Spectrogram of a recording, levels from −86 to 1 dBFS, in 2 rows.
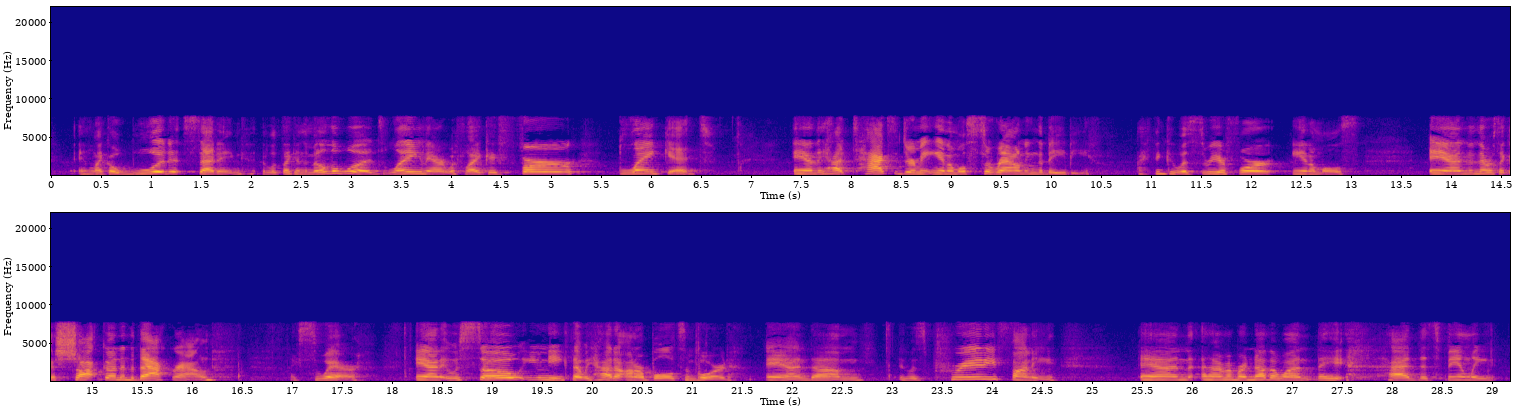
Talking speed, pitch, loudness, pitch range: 160 wpm, 215 Hz, -25 LUFS, 195-235 Hz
